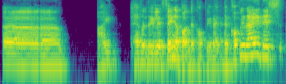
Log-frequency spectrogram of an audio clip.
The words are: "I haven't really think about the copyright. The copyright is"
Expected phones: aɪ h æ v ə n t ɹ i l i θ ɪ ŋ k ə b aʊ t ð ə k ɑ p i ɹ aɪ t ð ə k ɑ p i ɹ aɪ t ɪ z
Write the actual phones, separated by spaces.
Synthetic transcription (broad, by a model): aɪ h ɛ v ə n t ɹ i l i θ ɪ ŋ ə b aʊ t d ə k ɑ p i ɹ aɪ t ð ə k ɑ p i ɹ aɪ t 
